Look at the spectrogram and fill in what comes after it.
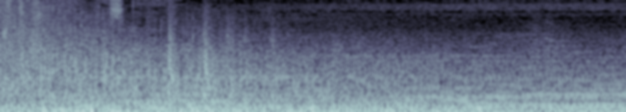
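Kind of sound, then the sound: nature, thunder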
